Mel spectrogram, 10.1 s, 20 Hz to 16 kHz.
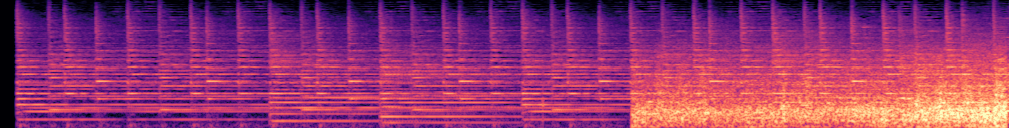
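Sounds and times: background music: 0:00.2 - 0:10.0
subway train rumbling past: 0:06.3 - 0:10.0.

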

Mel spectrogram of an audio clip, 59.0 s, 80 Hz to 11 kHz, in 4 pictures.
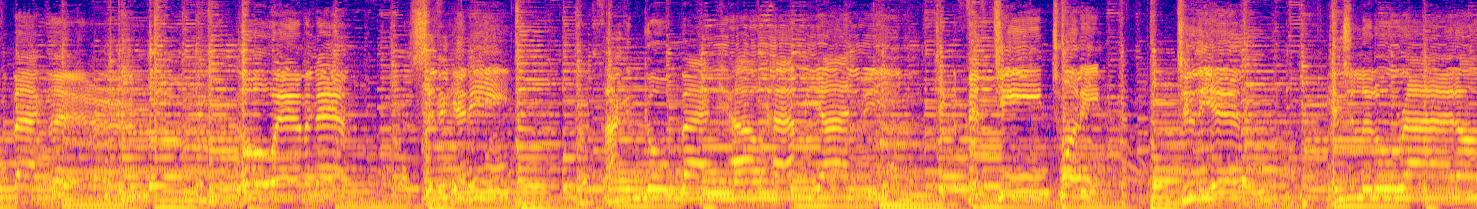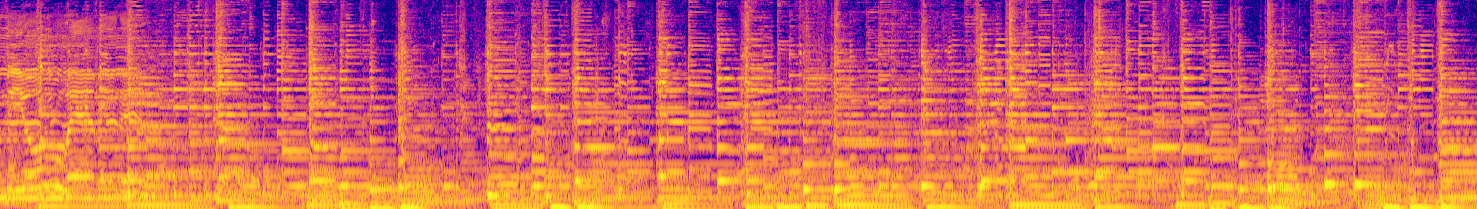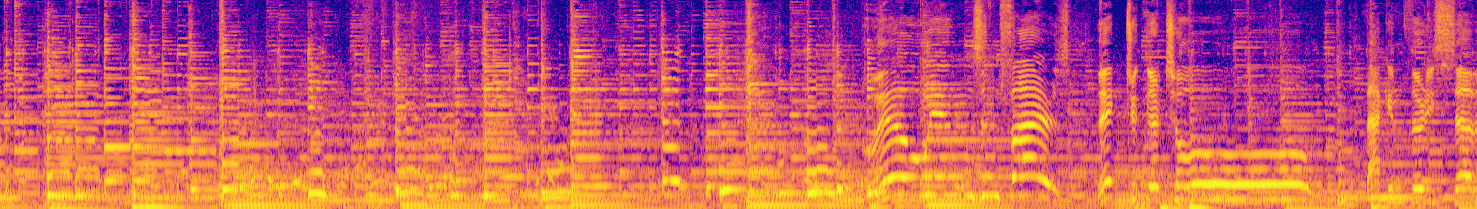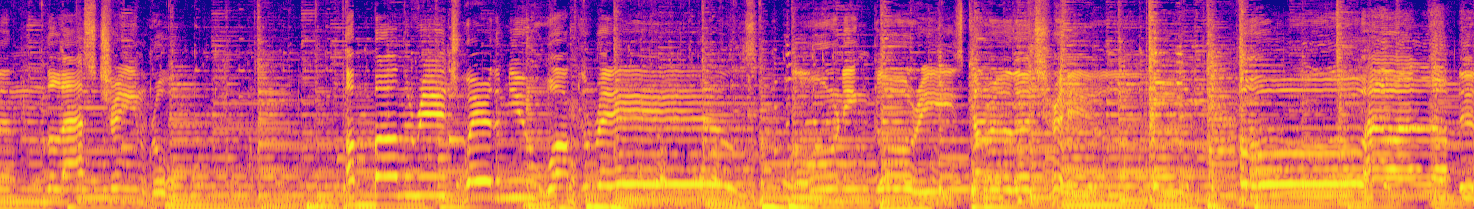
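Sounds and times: acoustic guitar picking: 0:00.0 - 0:59.0
mandolin picking: 0:00.0 - 0:59.0
upright bass: 0:00.0 - 0:59.0.

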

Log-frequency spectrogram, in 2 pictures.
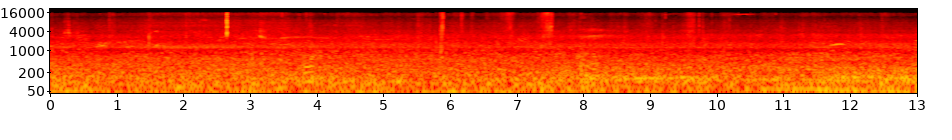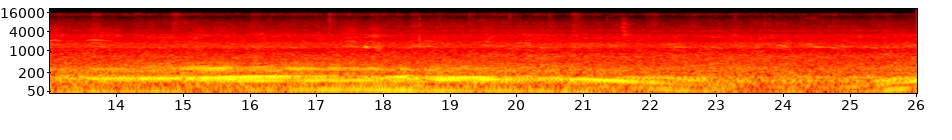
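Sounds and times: vehicle engine humming: 0:00.0 - 0:26.0.

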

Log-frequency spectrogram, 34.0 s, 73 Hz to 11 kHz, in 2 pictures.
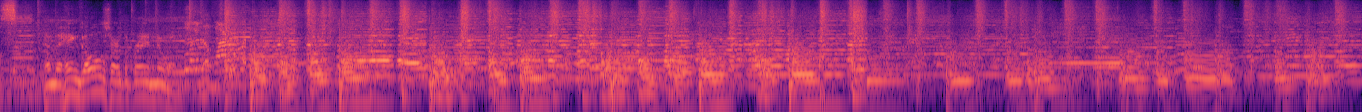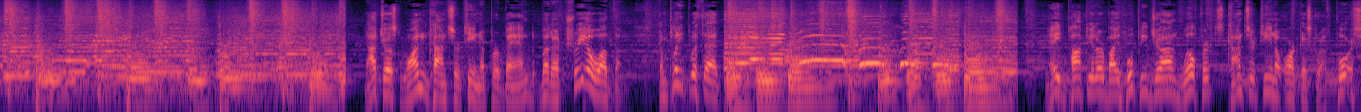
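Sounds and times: concertinas playing melody: 0:00.0 - 0:34.0
drum kit with cymbals: 0:02.7 - 0:21.4
tuba oom-pah bass: 0:02.7 - 0:24.8, 0:25.4 - 0:34.0.

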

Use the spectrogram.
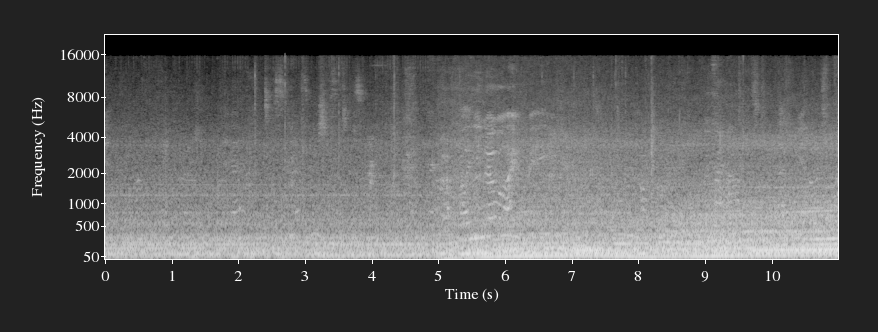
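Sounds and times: bus diesel engine: 0:00.0 - 0:11.0.

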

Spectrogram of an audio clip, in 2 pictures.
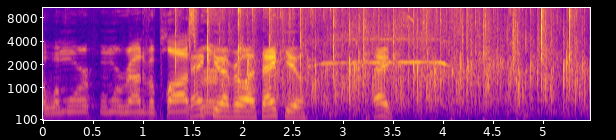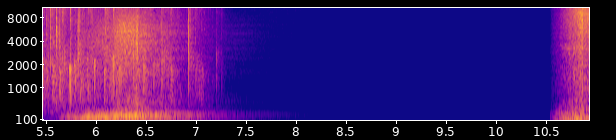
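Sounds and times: audience applauding: 0:01.3 - 0:07.3.

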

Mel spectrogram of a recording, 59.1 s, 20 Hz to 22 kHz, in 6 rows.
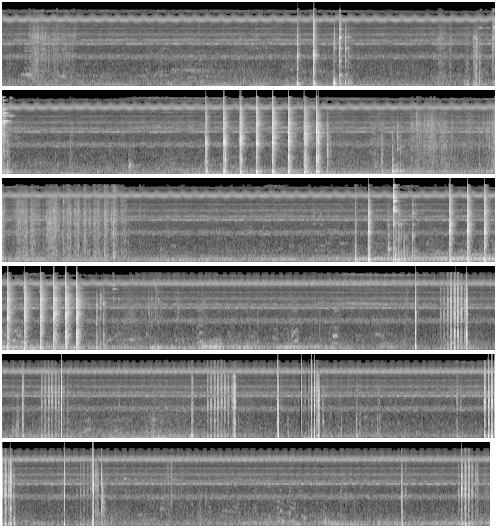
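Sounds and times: hammer striking nails into wood: 0:14.3 - 0:16.4, 0:28.7 - 0:31.2.

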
